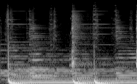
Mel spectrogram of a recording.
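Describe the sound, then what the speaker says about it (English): A whirly synth effect in the hook of a pop song, with swooping downward pitch sweeps over sustained tonal chords, loud and close, repeating about three times. "another cool thing that I added here in the hook is this little whirly"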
